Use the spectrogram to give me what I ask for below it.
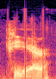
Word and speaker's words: Pierre: No, he's saying Pierre. Pierre, like okay, a French name, like Pierre.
